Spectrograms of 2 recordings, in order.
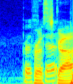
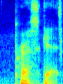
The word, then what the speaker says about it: Prescott: like Prescott Arizona a lot of people to pronounce it Prescott Oh Scott and it's Prescott they would let you know Charlotte so it's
